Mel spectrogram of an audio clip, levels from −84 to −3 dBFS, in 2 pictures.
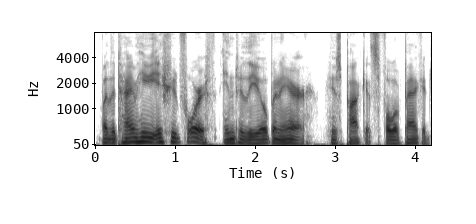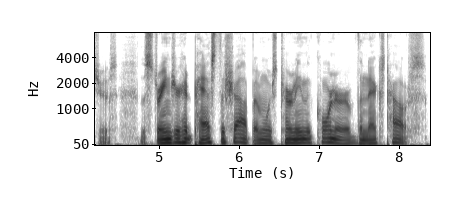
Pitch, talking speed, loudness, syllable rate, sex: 90 Hz, 215 wpm, -19 LUFS, 5.3 syllables/s, male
